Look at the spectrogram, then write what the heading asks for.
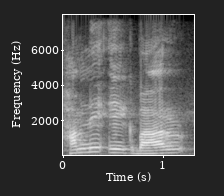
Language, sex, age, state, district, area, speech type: Urdu, male, 18-30, Delhi, East Delhi, urban, spontaneous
